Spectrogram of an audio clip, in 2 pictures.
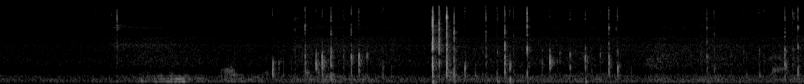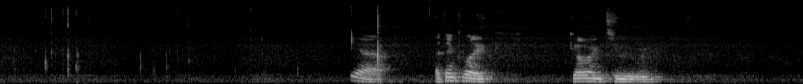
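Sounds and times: keyboard key clicks: 0:02.8 - 0:06.2.

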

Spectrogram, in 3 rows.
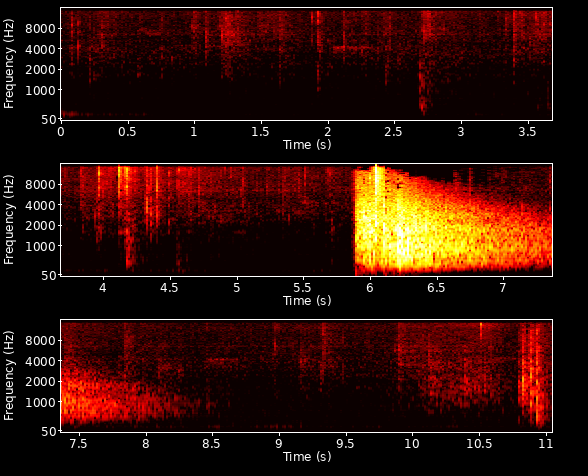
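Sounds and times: gunshot with echo: 0:05.9 - 0:07.9.

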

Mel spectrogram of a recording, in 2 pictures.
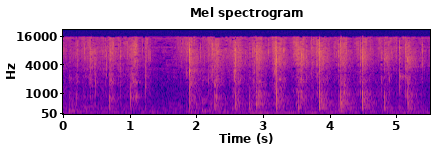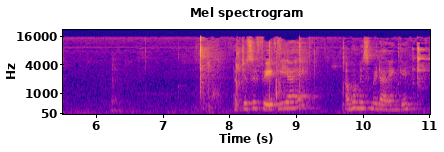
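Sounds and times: batter slapping in steel bowl: 0:00.0 - 0:05.5.

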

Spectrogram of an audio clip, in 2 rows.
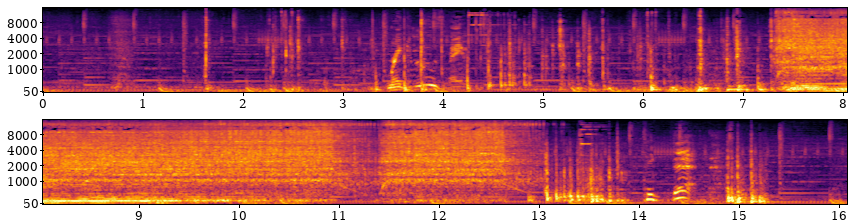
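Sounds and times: electric ratchet spinning: 0:07.3 - 0:13.3.

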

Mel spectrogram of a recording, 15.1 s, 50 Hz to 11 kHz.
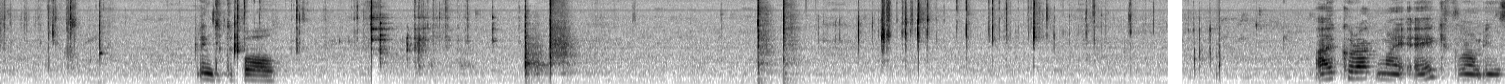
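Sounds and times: eggshell crackling: 0:00.0 - 0:01.2, 0:01.9 - 0:05.1, 0:07.2 - 0:11.7.

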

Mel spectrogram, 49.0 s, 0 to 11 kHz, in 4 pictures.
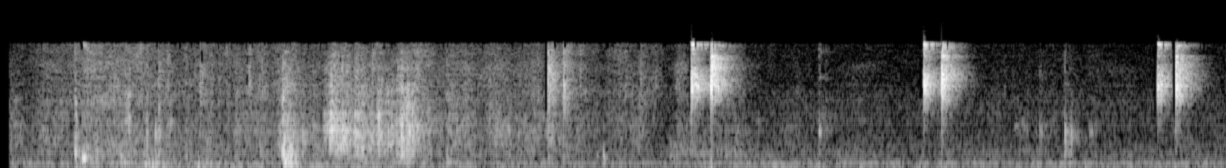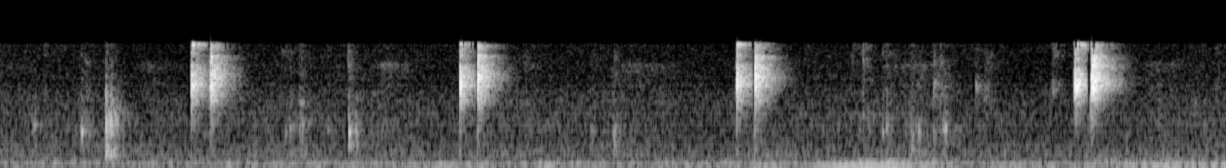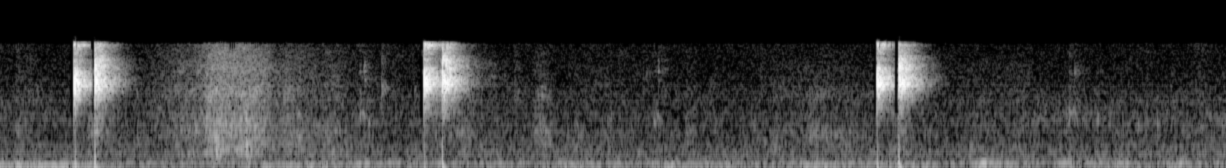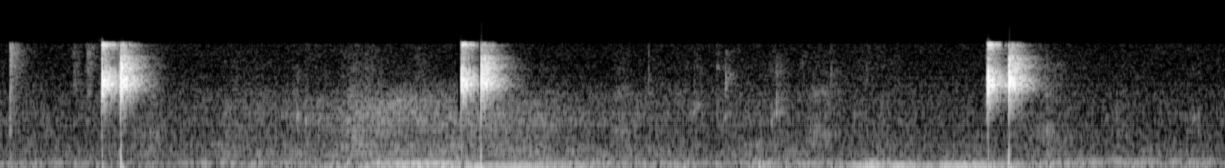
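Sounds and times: faint handling sounds: 0:26.0 - 0:28.4.

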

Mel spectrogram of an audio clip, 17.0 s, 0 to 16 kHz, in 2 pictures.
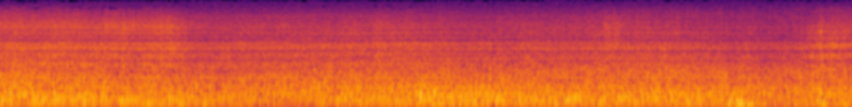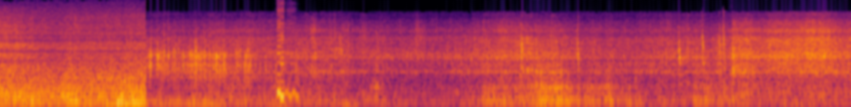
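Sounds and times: wind buffeting microphone: 0:00.0 - 0:10.0
waves breaking on rocks: 0:00.0 - 0:10.8.

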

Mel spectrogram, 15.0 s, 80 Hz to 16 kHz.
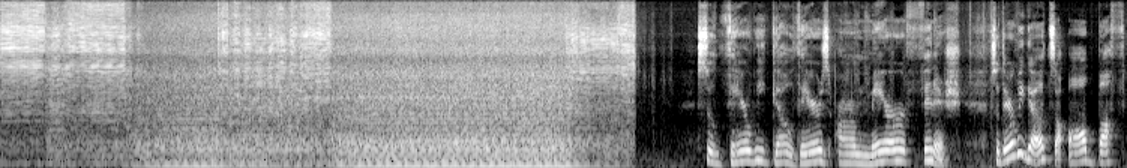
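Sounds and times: buff rubbing metal: 0:00.0 - 0:08.5
buffing wheel motor hum: 0:00.0 - 0:08.5.

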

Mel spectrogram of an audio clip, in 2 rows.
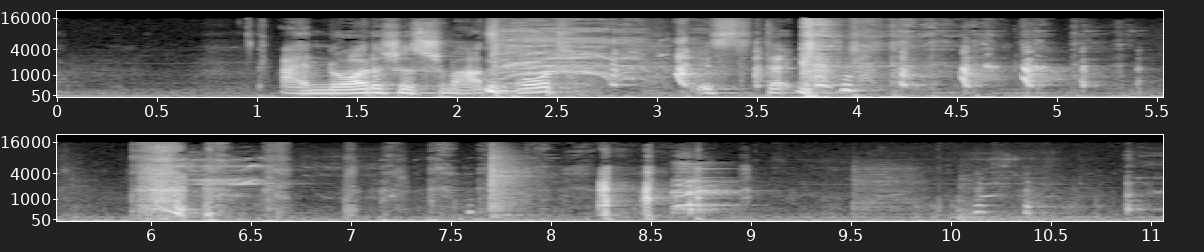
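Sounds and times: person laughing: 0:02.2 - 0:09.2, 0:10.0 - 0:11.0.

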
